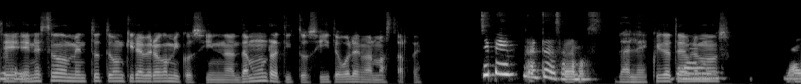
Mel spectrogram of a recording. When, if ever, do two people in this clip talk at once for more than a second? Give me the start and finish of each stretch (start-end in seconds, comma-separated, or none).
none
